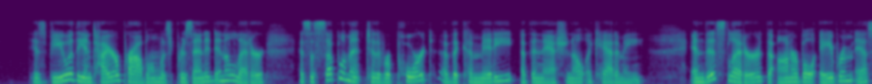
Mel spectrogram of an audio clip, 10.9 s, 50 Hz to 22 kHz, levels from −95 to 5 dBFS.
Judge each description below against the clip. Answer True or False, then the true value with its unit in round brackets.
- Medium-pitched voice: True (180 Hz)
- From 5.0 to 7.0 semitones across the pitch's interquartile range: False (3.6 semitones)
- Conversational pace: True (170 wpm)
